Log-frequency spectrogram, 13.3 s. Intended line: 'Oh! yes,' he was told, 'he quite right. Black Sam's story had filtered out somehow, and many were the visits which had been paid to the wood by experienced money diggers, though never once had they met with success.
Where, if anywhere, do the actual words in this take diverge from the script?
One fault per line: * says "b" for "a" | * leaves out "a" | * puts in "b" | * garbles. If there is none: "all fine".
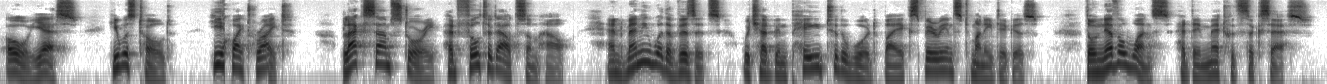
all fine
